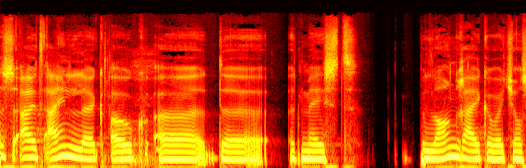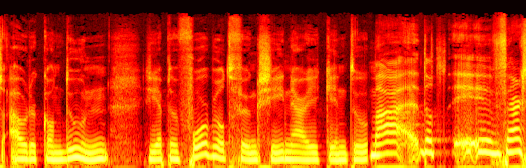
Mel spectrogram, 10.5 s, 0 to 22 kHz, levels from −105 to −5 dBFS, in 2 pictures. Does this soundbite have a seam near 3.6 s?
no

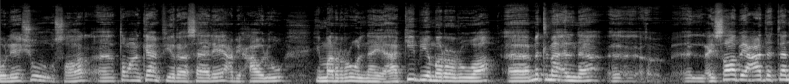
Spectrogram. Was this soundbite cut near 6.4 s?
no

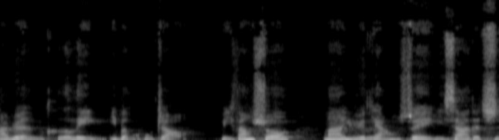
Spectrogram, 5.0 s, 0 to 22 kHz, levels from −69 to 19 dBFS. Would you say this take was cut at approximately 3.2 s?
yes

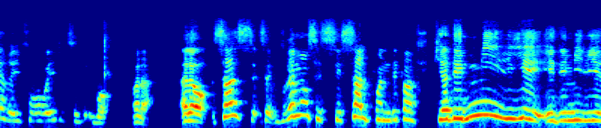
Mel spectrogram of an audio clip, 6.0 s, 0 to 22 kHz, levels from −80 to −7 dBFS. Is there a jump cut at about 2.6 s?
yes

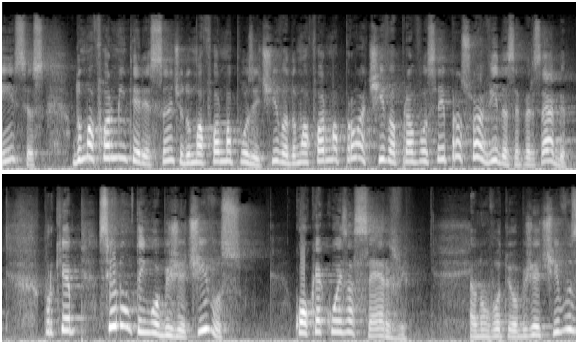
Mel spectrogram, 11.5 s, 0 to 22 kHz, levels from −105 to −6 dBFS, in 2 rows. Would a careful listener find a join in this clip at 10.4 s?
yes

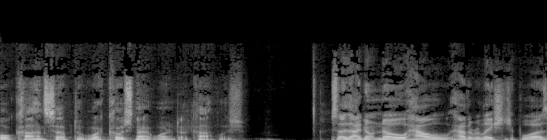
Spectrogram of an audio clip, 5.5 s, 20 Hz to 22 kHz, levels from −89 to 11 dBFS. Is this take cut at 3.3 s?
yes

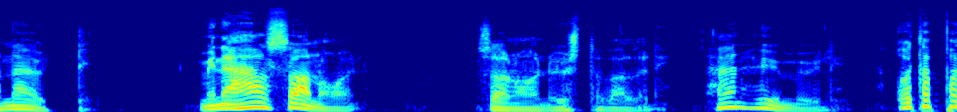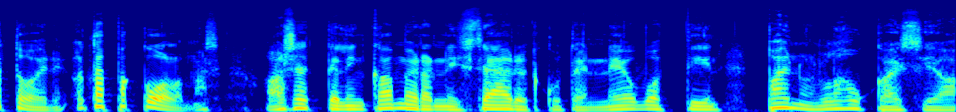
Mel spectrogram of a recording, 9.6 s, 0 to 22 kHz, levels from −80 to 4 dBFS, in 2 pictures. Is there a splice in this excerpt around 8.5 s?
yes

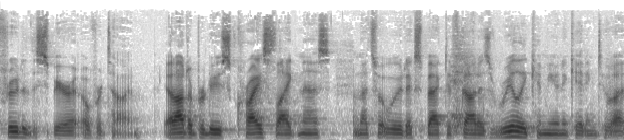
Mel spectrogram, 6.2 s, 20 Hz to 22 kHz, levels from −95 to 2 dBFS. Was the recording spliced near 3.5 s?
yes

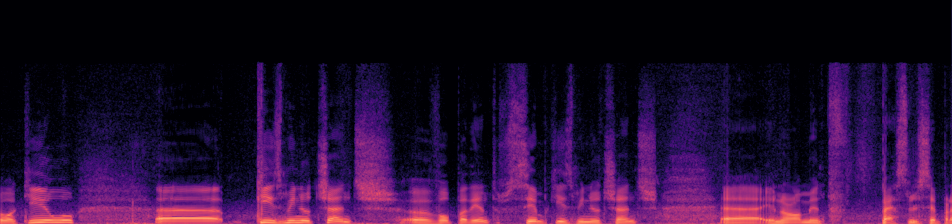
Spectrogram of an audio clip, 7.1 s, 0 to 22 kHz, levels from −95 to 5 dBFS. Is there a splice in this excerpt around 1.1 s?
no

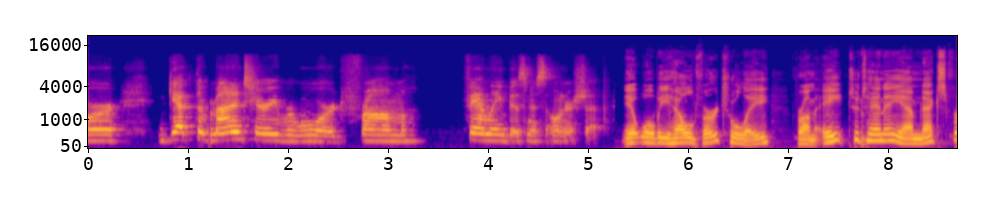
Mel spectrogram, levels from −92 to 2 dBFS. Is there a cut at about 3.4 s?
no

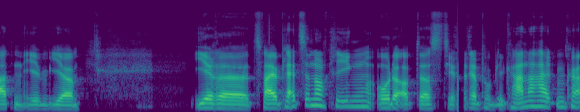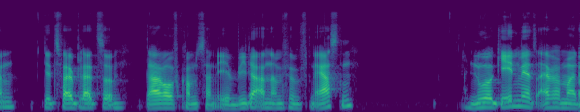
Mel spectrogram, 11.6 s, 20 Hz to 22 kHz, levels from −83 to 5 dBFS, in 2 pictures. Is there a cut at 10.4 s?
no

